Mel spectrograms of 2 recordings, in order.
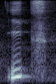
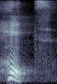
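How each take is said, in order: First: It said "eet", with a tense French I; mispronounced hit as "eet", no H, tight I; wrong French-style I. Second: Crisp English "hit", H sounded, vowel toward E; correct short I. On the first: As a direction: say it with a pure French ee vowel. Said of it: "c'est pas it". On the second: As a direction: hit with a short lax vowel close to French É. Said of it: "c'est un E". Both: Shown as a demonstration.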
